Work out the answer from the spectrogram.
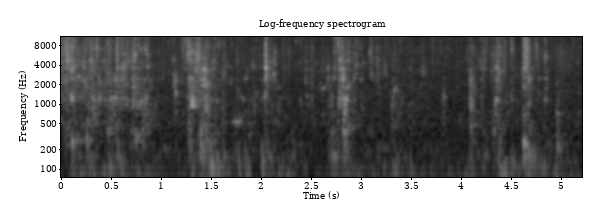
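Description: Sea water lapping and splashing in small irregular slaps against the hull of a small drifting boat.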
